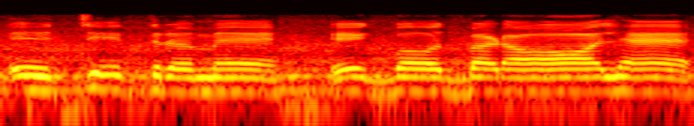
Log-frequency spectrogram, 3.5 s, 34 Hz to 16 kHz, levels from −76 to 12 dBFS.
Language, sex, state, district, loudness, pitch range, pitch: Hindi, female, Chhattisgarh, Raipur, -12 LUFS, 180-195 Hz, 185 Hz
